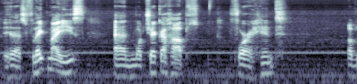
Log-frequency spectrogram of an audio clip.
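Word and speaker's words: Motueka: a special type of hop here, and it's pronounced Mochioca hops. And it's a New Zealand hop with refreshing notes of tropical fruit and citrus. So it says here that it has flaked maize and Mocheca hops for a hint of lime.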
